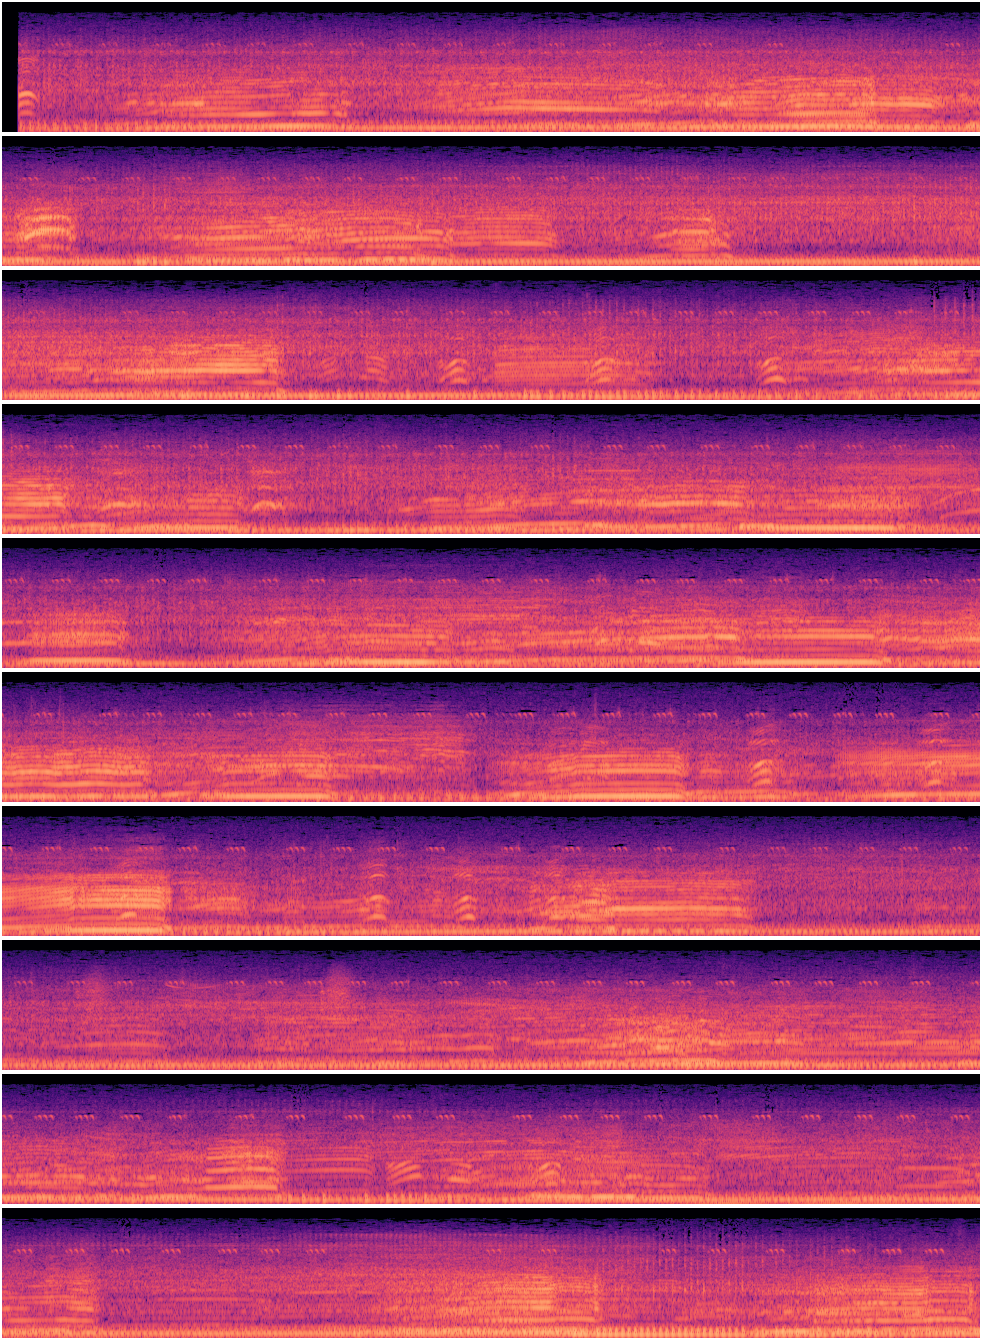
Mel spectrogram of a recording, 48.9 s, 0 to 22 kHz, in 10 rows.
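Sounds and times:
cattle mooing: 0.1 - 48.9.

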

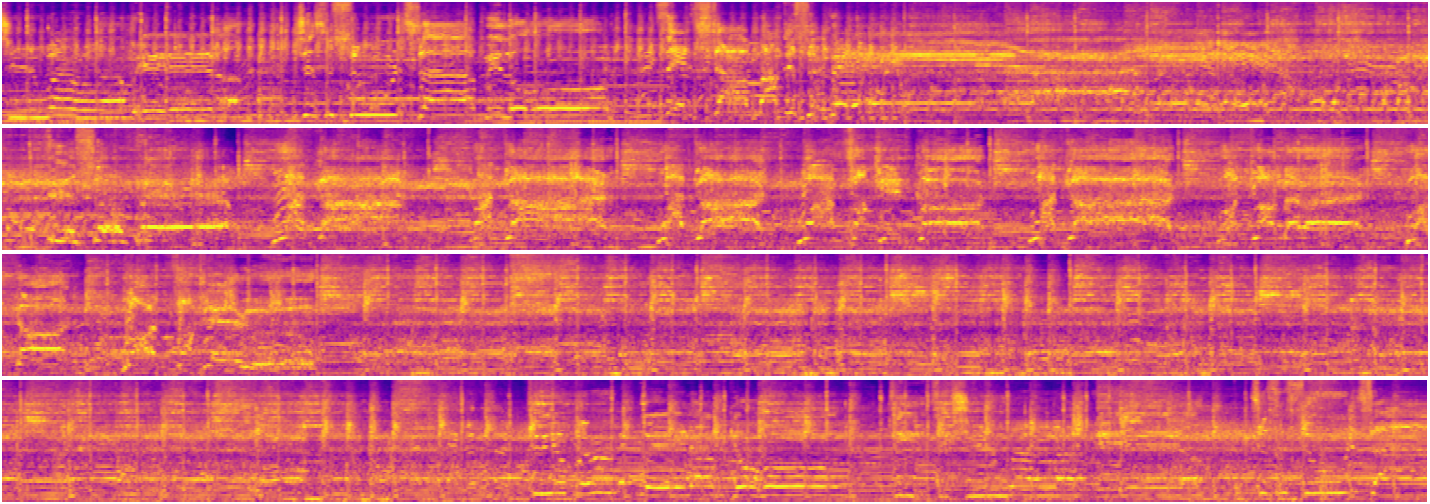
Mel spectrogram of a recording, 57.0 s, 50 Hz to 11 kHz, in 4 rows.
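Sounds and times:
person singing: 0.0 - 32.0, 47.0 - 57.0
live rock band playing: 0.0 - 57.0.

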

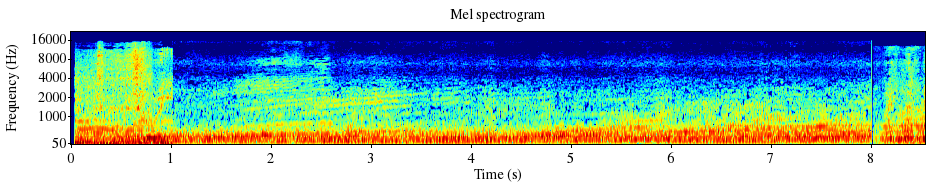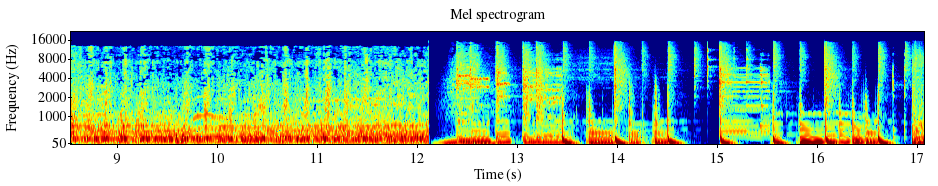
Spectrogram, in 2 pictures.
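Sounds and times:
motorcycles revving and accelerating: 0.1 - 12.2.

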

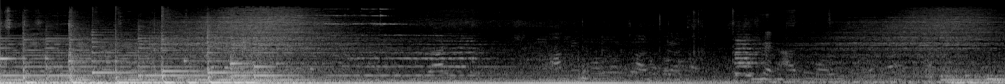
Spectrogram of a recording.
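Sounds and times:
vehicle engine rumble: 0.0 - 10.0
vehicle horn honk: 3.2 - 5.3, 7.3 - 8.2.

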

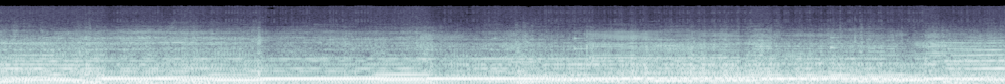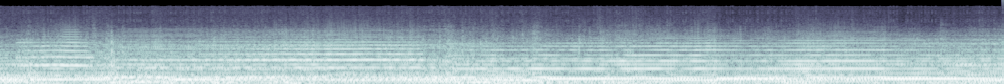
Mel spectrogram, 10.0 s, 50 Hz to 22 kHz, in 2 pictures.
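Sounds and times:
marching band playing chords: 0.0 - 10.0.

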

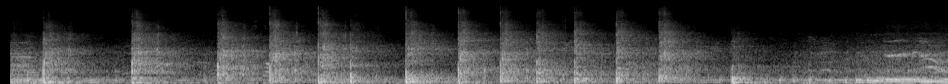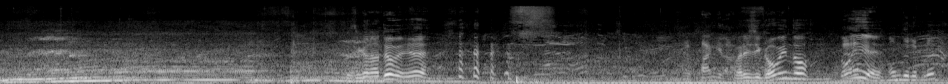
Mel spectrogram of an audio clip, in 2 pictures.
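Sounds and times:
exhaust popping and banging: 0.2 - 8.9, 10.2 - 13.7
car engine revving: 6.0 - 18.9
car engine idling: 10.8 - 18.9.

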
